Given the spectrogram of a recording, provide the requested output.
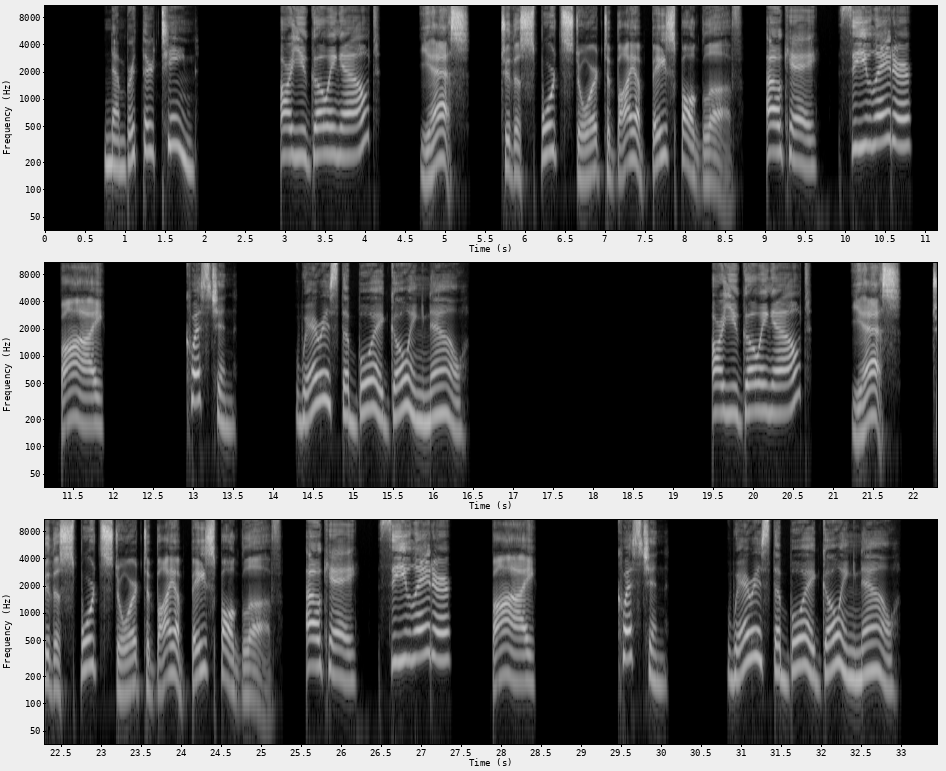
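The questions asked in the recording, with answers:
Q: Where is the boy going now?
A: To the sports store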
